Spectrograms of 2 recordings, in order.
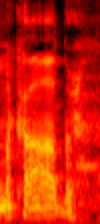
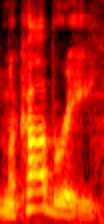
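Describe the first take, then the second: First: The word is said in its standard form. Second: The word is said as a spelling-based misreading.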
